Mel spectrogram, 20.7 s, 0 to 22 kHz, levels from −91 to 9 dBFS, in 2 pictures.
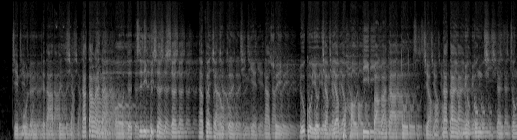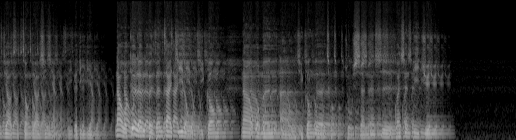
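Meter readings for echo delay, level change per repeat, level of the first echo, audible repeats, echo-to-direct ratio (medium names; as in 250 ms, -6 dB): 140 ms, -8.0 dB, -6.0 dB, 3, -5.5 dB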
